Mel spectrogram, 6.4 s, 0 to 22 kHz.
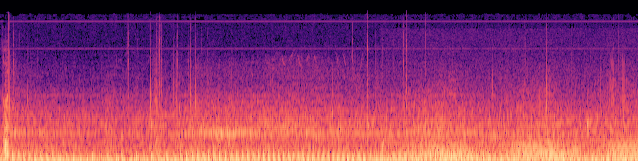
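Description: Honda Grom's 125 cc single-cylinder engine running steadily as the bike is ridden along, heard from the rider's seat.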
